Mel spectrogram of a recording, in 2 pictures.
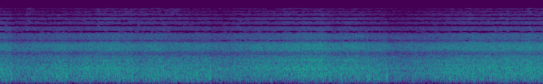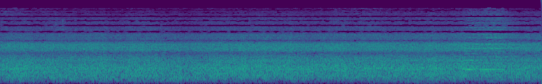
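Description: Passenger coaches of an express train rolling past close by as it pulls in to stop: a steady rushing rumble of wheels on the rails, growing slightly louder about halfway through.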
